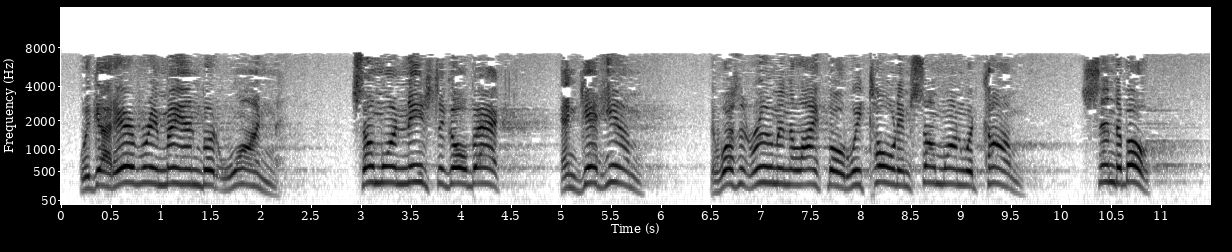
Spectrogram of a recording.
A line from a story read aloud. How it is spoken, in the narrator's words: shouted and they said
